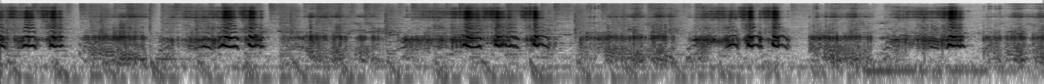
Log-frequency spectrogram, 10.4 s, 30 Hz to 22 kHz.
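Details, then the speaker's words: Sleeping baby girl snoring: regular rasping, slightly whistly breath noises about every two seconds, roughly 25 a minute, against steady room noise. "is sleeping, and she's really sleeping. If you listen closely, you can hear her snoring."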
